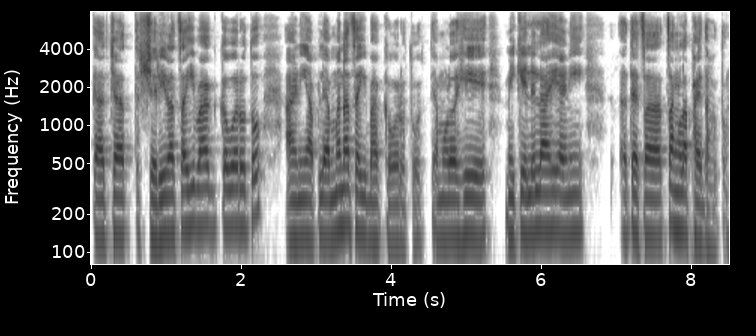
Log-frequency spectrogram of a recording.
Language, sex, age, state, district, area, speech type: Marathi, male, 30-45, Maharashtra, Osmanabad, rural, spontaneous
